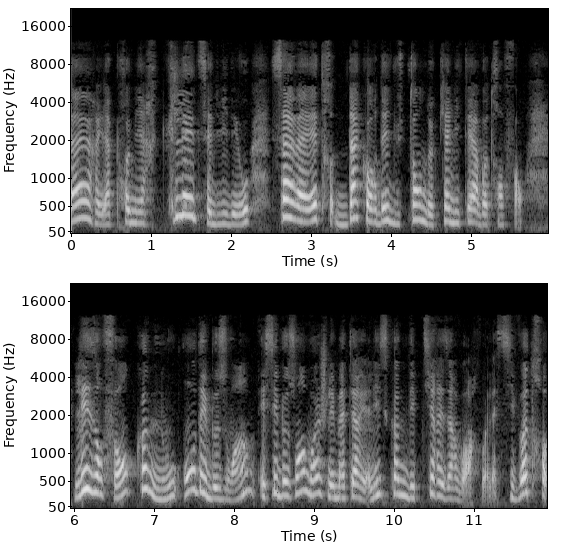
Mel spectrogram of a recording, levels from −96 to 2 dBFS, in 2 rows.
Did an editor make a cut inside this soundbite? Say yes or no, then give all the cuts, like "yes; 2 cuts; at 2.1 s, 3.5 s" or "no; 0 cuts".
no; 0 cuts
